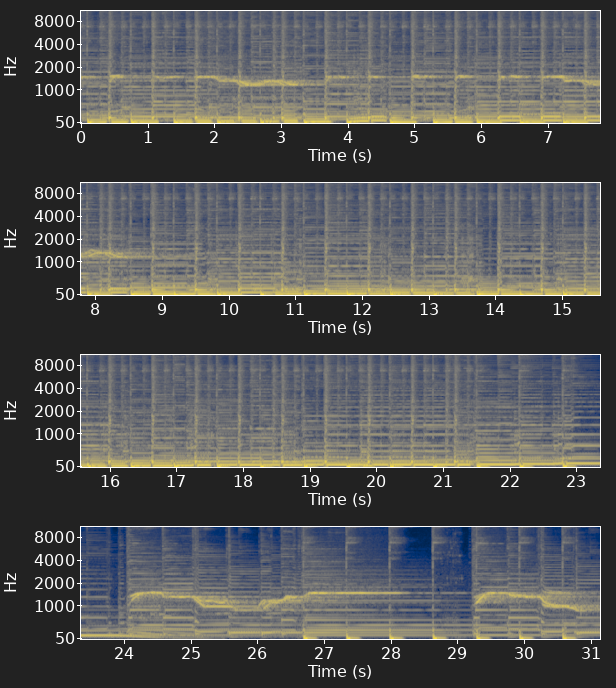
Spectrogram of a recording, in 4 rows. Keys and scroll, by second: 6.4-11.2 typing.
